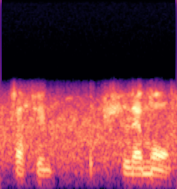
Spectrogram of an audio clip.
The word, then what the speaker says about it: Catherine Clément: by a really interesting writer, Catherine Clément, I think it's pronounced, it's French, who again talks about this sort of oceanic feeling, this sense of being dissolved into something larger.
